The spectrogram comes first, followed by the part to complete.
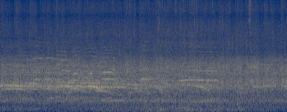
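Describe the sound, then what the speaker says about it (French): A crowd at a Marine Le Pen rally in Stiring-Wendel applauds continuously, a broad wash of clapping and cheering that is loud and even throughout, with voices mixed into the noise. "Je vous demande de l'applaudir comme il le mérite"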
